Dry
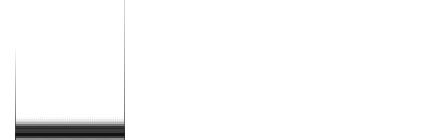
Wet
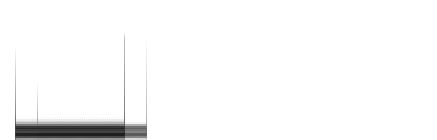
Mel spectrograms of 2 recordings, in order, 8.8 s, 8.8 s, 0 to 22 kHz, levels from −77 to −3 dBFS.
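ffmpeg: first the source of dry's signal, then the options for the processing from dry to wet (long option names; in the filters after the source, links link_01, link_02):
-f lavfi -i "aevalsrc='0.447*sin(2*PI*174*t)+0.2*sin(2*PI*348*t)':duration=2.18:sample_rate=44100"
-af "highpass=200,aecho=1:1:442:0.141,aresample=16000,aresample=44100"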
